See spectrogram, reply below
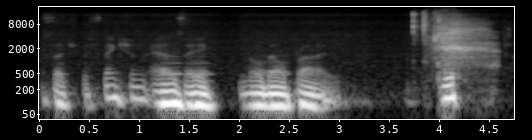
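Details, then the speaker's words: Simulated asymmetrical sudden sensorineural hearing loss with severe mid-to-high-frequency loss, applied to a male voice reading a passage: muffled speech with low tones intact but consonants lost, so words cannot be made out. "so although you can hear the gentleman's voice that's being um simulated you can't really make out what they're saying"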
